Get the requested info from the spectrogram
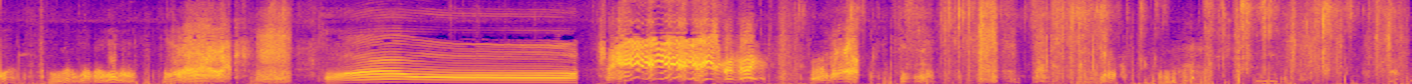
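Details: Angry fighting cats, a recording meant to drive away rats; harsh hissing and spitting bursts around a long drawn-out yowl that rises then steadies, followed by more loud snarling and scuffling.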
